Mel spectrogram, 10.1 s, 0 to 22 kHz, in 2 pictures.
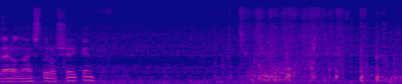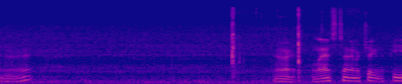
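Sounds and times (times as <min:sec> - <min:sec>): water sloshing in plastic jug: 0:02.6 - 0:05.1.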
